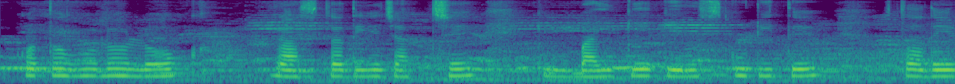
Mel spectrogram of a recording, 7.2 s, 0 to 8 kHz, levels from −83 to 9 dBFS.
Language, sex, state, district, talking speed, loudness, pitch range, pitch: Bengali, female, West Bengal, North 24 Parganas, 125 wpm, -18 LUFS, 190-205 Hz, 200 Hz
